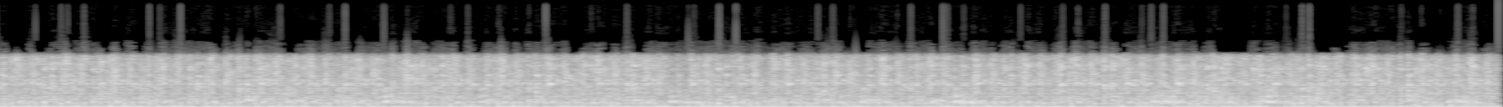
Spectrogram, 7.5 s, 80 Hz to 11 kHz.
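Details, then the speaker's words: 1975 Dodge D100 Slant 6, open exhaust, misfiring while timing is advanced: loud uneven low idle with lumpy knocking throb and odd pops; owner suspects a burned valve or leak, and distributor one tooth off. Rough idle with popping. "it may have a valve burned out of it because it's popping somewhere and i'm not sure where"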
